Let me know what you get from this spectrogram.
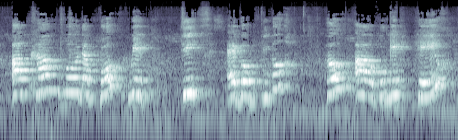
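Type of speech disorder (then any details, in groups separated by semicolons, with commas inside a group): Apraxia of speech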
